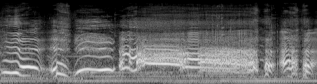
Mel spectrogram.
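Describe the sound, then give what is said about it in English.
A woman screams and wails loudly in rising and falling high-pitched cries, with a steady low hum beneath and no talking. “Scratch reached down to take hold of the screaming woman's arms.”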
